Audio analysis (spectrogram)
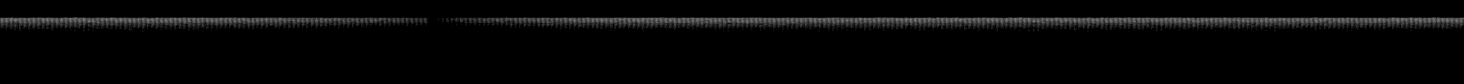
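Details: Korean bush cricket song from the National Institute of Biological Resources, 2020: a continuous, high, dry buzzing trill that breaks off for a moment around four seconds in, then resumes steadily.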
